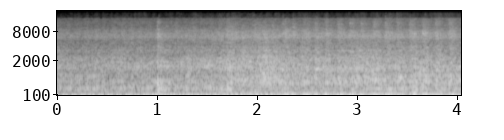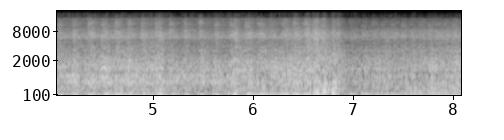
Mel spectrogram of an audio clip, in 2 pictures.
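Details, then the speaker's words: MGB 1800cc four-cylinder, long stored, on its first drive: runs unevenly on about three and a half cylinders with an irregular beat and stumbles, improving as it warms. Oil pressure is good; sticking valves are suspected and a compression test is planned. "it's only running on about three and a half cylinder design but the other cylinder or two will probably come back to life with a bit of use"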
